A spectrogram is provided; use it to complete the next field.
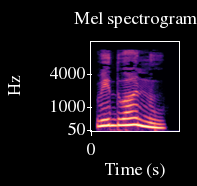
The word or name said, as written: ವಿದ್ವಾನ್ನು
